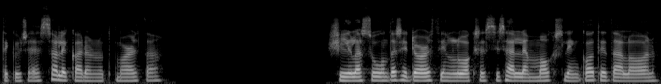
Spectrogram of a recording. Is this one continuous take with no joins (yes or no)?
yes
